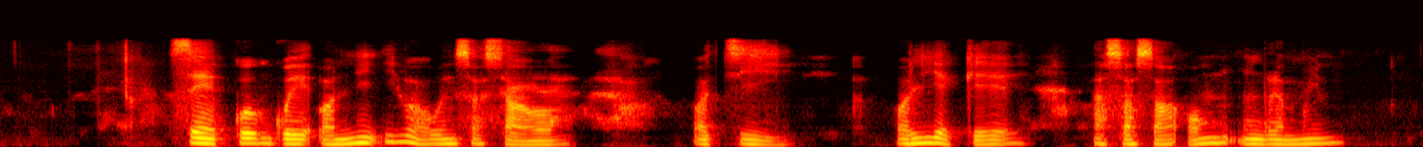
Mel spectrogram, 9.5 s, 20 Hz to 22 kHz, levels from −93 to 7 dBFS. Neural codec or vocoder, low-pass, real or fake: codec, 16 kHz, 0.8 kbps, ZipCodec; 7.2 kHz; fake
